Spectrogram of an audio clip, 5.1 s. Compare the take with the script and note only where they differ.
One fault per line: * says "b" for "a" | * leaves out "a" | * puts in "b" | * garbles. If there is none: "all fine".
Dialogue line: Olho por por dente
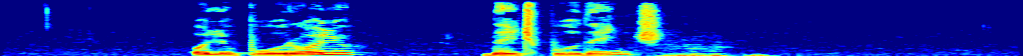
* puts in "olho dente"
